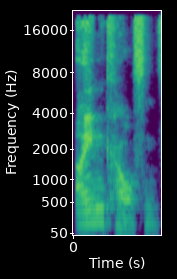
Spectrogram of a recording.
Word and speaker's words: einkaufen: Aufpassen, einkaufen, vorstellen. Exactly, the stress is always on the prefix.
